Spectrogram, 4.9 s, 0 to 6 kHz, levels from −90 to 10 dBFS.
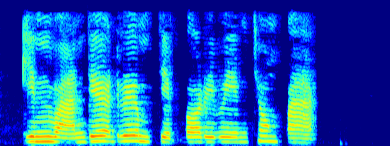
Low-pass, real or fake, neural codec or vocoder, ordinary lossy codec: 5.4 kHz; real; none; AAC, 24 kbps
